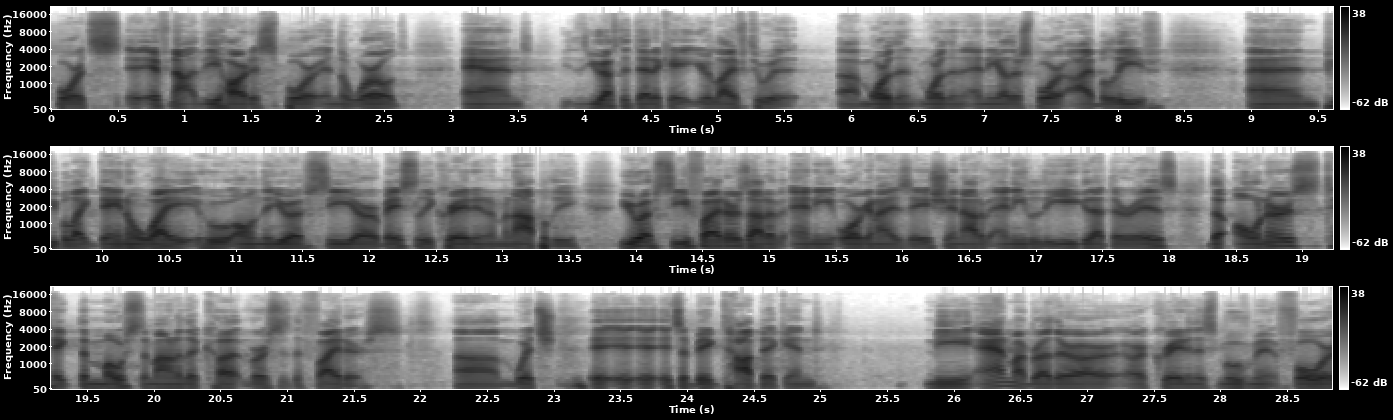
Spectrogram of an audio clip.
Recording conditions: busy venue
